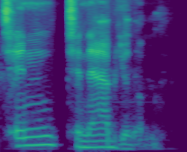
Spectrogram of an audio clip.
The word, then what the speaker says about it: tintinnabulum: It's a tintinnabulum.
